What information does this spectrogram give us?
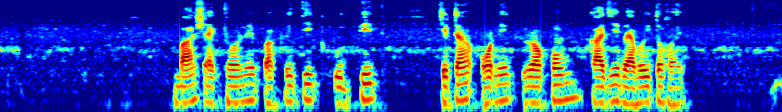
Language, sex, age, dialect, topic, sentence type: Bengali, male, 25-30, Standard Colloquial, agriculture, statement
